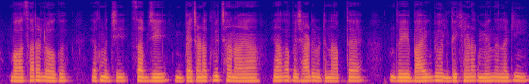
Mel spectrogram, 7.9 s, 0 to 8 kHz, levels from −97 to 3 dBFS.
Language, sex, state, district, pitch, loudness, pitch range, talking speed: Garhwali, male, Uttarakhand, Uttarkashi, 120 Hz, -26 LUFS, 120-125 Hz, 190 wpm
